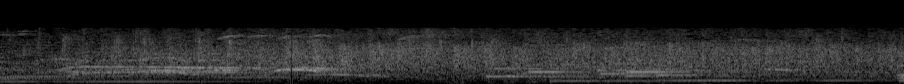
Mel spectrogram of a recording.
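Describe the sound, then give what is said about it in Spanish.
An audience applauds the attendees under 30 who have stood up, steadily for about nine seconds, a dense, even wash of clapping that stays loud throughout, with some voices and a faint tonal hum underneath. “Sí, vamos a aplaudir a esta generación.”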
